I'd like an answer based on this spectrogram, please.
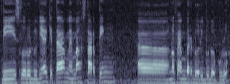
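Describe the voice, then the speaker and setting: The voice belongs to a man in a Makassar accent, speaking at a moderate pace. His medium pitch stays monotone and flat. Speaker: internal medicine doctor. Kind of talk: explanatory interview. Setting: in a car with sunroof open.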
